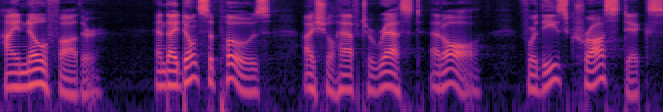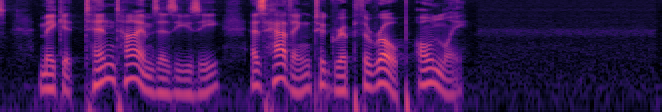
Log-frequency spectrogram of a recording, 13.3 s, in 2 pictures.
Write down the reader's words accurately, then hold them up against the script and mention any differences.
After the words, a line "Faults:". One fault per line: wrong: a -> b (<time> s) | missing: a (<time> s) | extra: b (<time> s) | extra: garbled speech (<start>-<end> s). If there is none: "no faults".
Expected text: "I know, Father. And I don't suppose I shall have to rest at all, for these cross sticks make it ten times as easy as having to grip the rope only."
"I know, Father. And I don't suppose I shall have to rest at all, for these cross sticks make it ten times as easy as having to grip the rope only."
Faults:
no faults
